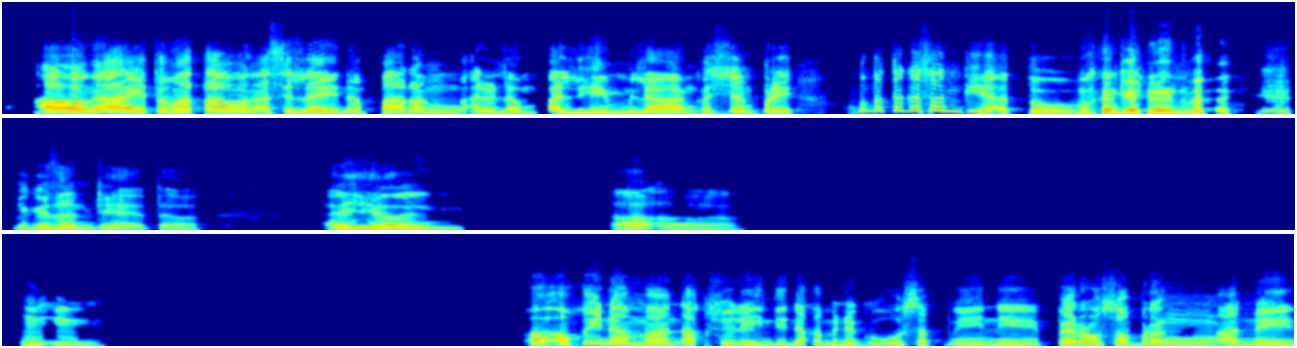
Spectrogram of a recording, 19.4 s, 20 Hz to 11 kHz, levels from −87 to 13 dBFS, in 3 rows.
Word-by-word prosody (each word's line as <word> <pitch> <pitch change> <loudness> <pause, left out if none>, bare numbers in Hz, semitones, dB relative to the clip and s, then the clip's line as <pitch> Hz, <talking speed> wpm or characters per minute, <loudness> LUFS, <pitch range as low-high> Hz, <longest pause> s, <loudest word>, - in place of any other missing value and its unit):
Oo, 205 +3 +8
nga, 240 -4 +8
eh, 205 - +5
tumatawa 240 +2 +2
nga - - -1
sila, 225 0 +1
eh, 200 - +4
na 170 -1 -6
parang 170 -1 -2
ano 145 0 -3
lang, 135 0 -3
palihim 145 -2 -1
lang, 125 +1 +3
kasi 190 +7 -4
siyempre, 240 0 0 0.2
"Mga 330 +4 -7
taga-saan 405 -3 -1
kaya 285 - 0
ito?" 145 -6 -3
Mga 200 - +4
ganun 210 -3 +6
ba, - - +1 0.5
"Taga-saan 170 -1 -3
kaya 145 -4 -5
ito?" 115 - -12 0.7
Ayon. 155 -7 -1 0.7
Oo. 110 -4 -7 2.9
Mm. 120 - -8 2.1
Ah, 215 +2 +2
okey 270 -1 -1
naman. 225 -5 0
Actually 220 0 -3
hindi 210 - -8
na 215 - -2
kami 195 -1 -7
nag-uusap 180 +1 -6
ngayon, 165 +5 -8
eh, 150 -4 -4
pero 225 +3 +1
sobrang 210 -2 -3
ano, 195 +1 -4
eh, 180 -4 -1
185 Hz, 130 wpm, -21 LUFS, 150-220 Hz, 2.9 s, Oo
